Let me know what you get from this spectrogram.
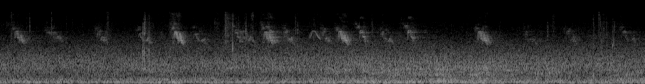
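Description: Small birds chirping: short, falling high notes at irregular intervals, sometimes several in quick succession, over a steady low background rumble.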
